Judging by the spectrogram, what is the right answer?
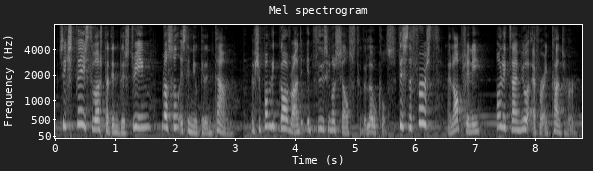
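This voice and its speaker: A woman's voice: mid-range voice, sing-song, quick pace, hardly any pauses, faint music behind. A woman narrating a casual video essay with sarcastic, offhand asides.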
